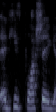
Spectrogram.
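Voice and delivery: ordinary delivery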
